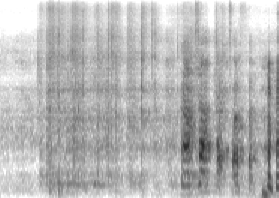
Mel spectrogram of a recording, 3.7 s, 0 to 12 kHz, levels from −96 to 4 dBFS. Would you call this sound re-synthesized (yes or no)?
yes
